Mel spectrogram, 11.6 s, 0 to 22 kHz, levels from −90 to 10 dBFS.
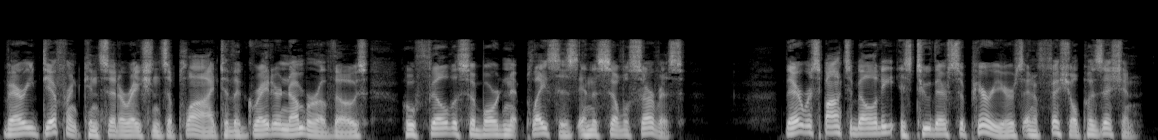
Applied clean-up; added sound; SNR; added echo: none; none; none; none.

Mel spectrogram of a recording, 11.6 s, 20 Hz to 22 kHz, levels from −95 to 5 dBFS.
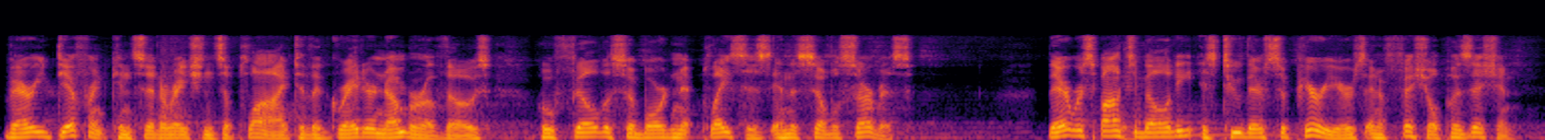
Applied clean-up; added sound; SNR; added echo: neural separator model SepFormer DNS4.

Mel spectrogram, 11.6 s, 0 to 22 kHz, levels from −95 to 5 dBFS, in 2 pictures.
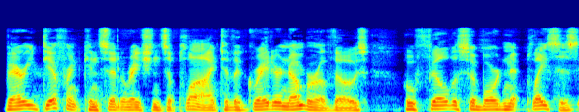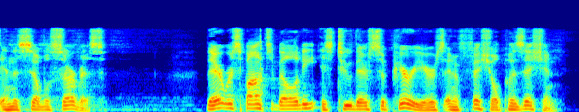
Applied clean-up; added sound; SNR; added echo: neural mask model DeepFilterNet 3.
